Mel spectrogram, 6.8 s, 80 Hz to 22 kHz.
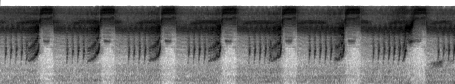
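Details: Walker's cicada (Meimuna opalifera, tsukutsuku-boshi) sings in a park on 7 September 2019: loud, high buzzing pulses with a rising sweep and rapid ticking phrase repeating roughly every second, over a steady cicada chorus; finding: Walker's cicada.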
